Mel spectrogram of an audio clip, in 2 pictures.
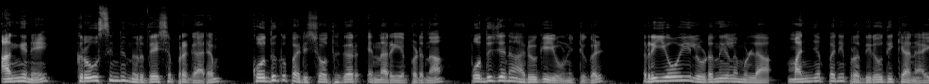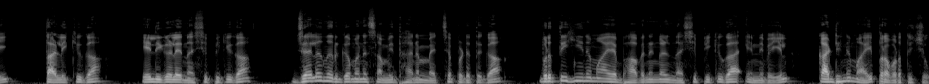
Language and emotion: Malayalam, neutral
